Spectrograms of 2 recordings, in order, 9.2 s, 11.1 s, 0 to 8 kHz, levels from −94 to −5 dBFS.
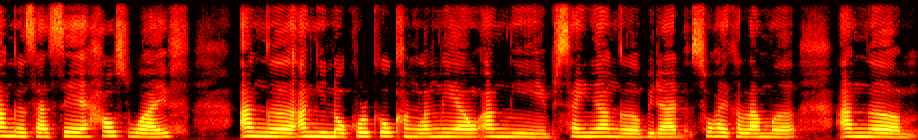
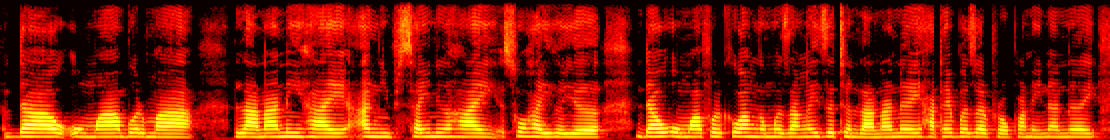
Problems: none marked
